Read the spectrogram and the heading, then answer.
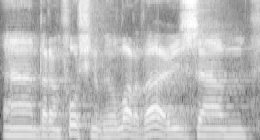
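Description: A man with a New Zealand accent whose voice sits a little on the high side. He talks in a halting way, full of ums and restarts. The sound is roomy and echoey. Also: level tone. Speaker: podcast guest, car owner. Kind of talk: casual podcast chat.

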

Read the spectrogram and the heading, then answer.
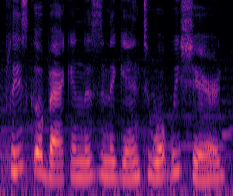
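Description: A woman co-hosting a religious podcast, reading a script in a calm, measured way. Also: medium pitch, over music. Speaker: podcast co-host.

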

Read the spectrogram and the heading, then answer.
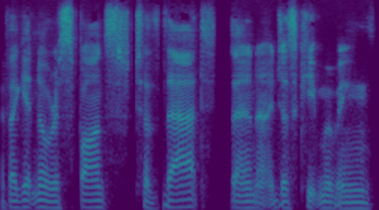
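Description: A man's voice: sits low, fairly even intonation, measured pace, vocal fry, a bit bright, dry recording, muffled recording. A man, playing a tabletop roleplaying game in a casual, improvised way.

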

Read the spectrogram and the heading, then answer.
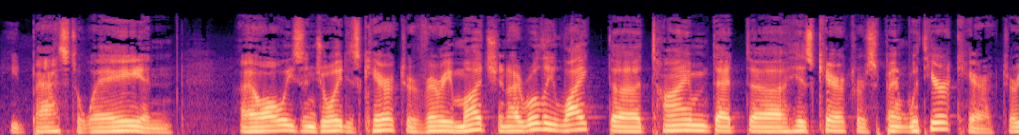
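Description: A man's voice: medium pitch, darkish tone, dry recording. Guy hosting a podcast interview, rambly, lots of ums, dry close mic sound. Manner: rambling, filler-heavy questions. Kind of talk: casual interview questions.

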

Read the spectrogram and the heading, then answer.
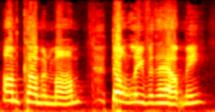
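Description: Young boy played by a male reader, high and bright, anxious, urgent, pleading storybook character. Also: expressive, moderate pace, no echo, clean studio sound. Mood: desperate.

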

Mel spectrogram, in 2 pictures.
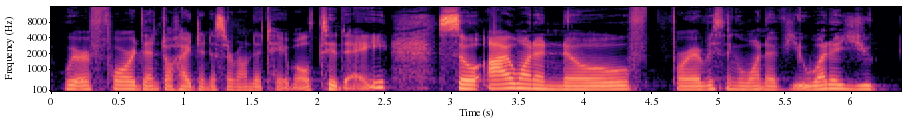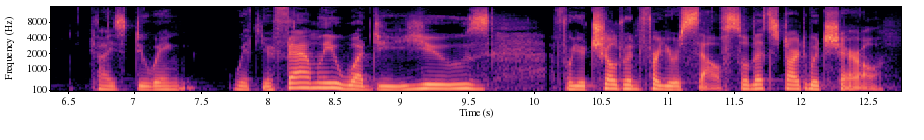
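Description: A woman hosts a podcast panel with a notably low voice. She keeps the talk moving, passing the floor along with friendly questions. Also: moderate pace. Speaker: podcast host. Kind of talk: moderating a panel.

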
